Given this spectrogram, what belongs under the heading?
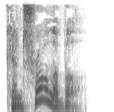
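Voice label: "controllable", British English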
